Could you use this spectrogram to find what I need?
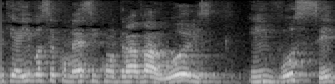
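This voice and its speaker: A loud, animated man with a high pitch at a fairly slow pace, noticeable background noise behind him. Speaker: live-stream host, therapist-style educator. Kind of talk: solo live stream talk. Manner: loud, gets louder as he warms up.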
